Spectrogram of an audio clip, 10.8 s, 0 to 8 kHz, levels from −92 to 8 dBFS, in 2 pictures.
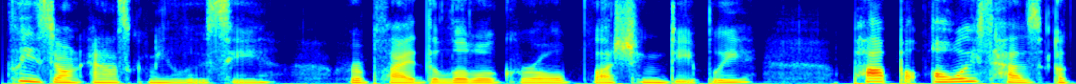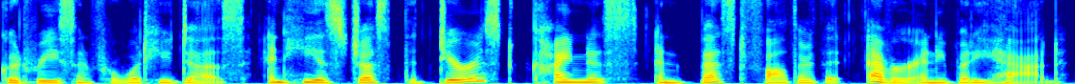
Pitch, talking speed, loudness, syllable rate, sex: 205 Hz, 195 wpm, -23 LUFS, 5.5 syllables/s, female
